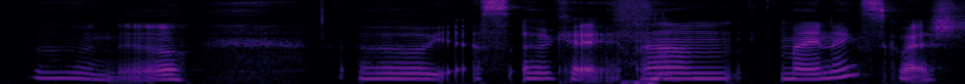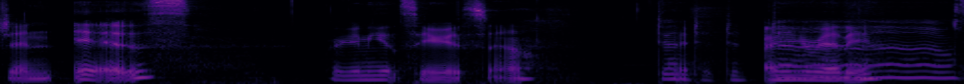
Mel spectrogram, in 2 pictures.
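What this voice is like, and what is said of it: Young-sounding Los Angeles accent. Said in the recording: “I hear my own accent now... my like, oh my god, LA accent. Like I just sound like I'm 15 years old.”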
